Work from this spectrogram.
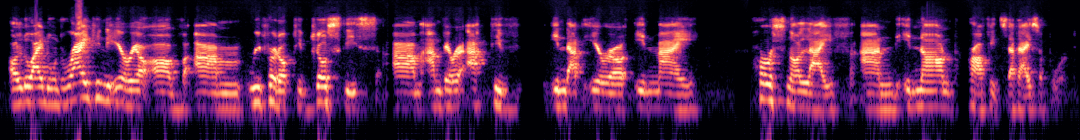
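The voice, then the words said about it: Caribbean accent. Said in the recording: “as you can tell from my accent, my native Caribbean.”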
